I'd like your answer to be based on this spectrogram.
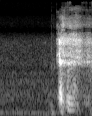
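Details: Female with bad allergies that day: a single sharp, voiced sneeze burst after quiet, with a brief vocal tail; grass allergy sneezing.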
